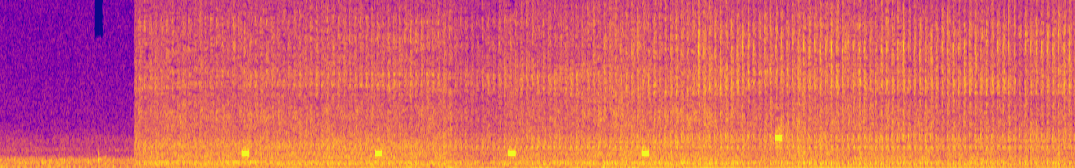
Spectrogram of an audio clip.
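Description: Old-film countdown leader sound effect: a steady film-projector rattle and hiss with a short beep each second, four at one pitch and then a fifth beep an octave higher.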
